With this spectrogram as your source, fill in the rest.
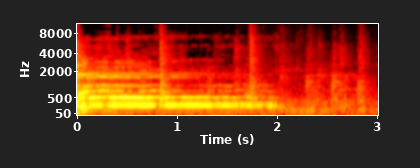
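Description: A man sings a long held note through a microphone.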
